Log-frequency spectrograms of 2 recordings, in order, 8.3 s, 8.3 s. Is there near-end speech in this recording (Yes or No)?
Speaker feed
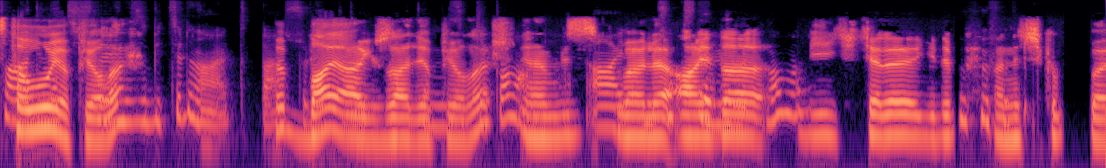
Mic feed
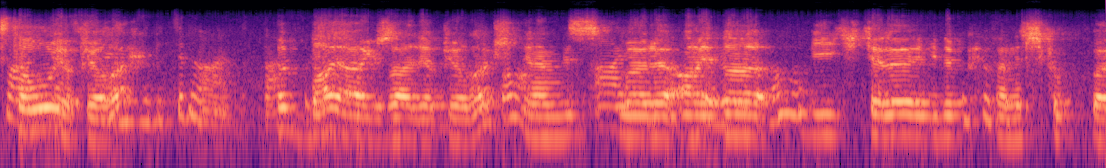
No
